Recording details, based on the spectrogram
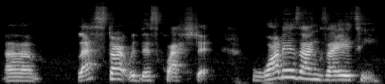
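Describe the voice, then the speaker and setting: A woman's voice: medium pitch, lively intonation, measured pace, sharp tone. Woman, podcast host, upbeat, speaks directly to viewers. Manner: upbeat, addresses the audience directly. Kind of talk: live podcast hosting.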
